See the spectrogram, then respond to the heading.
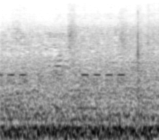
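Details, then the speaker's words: Vehicle with a crank-no-start problem, MAP and intake temperature codes cleared, fuel pump wire checked: engine now started and running steadily with an even low rumble and no misfire; problem solved. "ये गाड़ी हमारी start हो गई है आप देख सकते हैं इसमें करंट आ गई है"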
